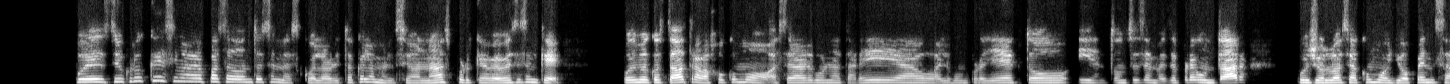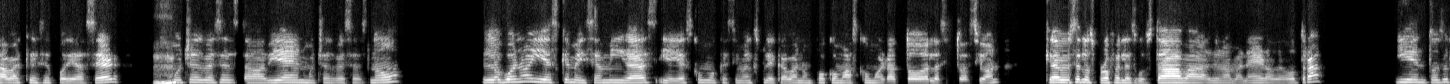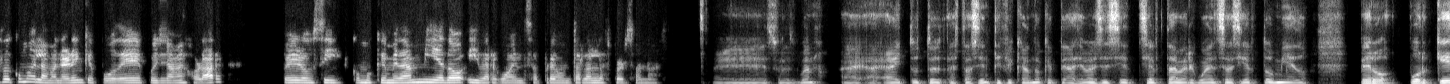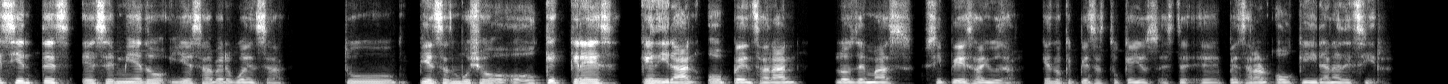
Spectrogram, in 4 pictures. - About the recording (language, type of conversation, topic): Spanish, advice, ¿Cómo puedo superar el temor de pedir ayuda por miedo a parecer incompetente?
- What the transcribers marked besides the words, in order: "identificando" said as "intificando"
